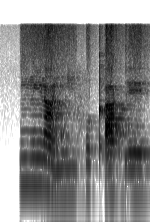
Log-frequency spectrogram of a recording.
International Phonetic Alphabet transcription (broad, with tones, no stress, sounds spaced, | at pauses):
n ĩ˦ ɾ ã˨ ɲ i˨ f ʊ˦ kʼ a˦˨ ɡ͡b e˦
